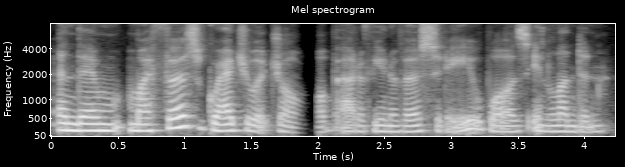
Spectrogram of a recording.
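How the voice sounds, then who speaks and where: A woman's voice: low-pitched, normal speed, creaky, dark tone. A middle-aged woman from Australia, a company CEO answering interview questions frankly, laughing often and using many fillers over a video call. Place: at home.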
